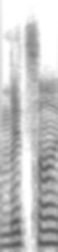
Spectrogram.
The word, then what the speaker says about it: médecin: Alors médecin, you cannot include. Yeah, médecin, you don't pronounce the S, but you pronounce the N.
